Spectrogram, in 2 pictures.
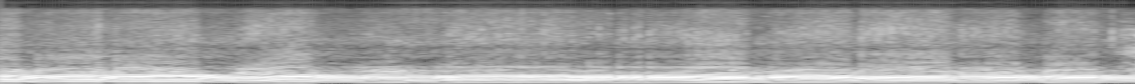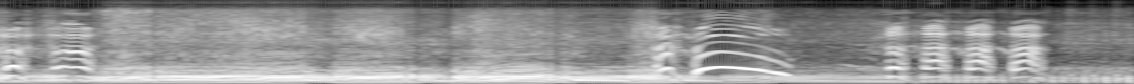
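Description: Dirt bike fitted with a big bore kit climbing a mountain trail, its engine loud and close, rising and falling through revs, with a rider's voice heard over it.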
